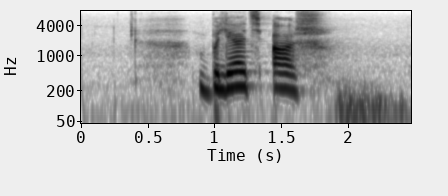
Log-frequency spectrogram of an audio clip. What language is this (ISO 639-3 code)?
rus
